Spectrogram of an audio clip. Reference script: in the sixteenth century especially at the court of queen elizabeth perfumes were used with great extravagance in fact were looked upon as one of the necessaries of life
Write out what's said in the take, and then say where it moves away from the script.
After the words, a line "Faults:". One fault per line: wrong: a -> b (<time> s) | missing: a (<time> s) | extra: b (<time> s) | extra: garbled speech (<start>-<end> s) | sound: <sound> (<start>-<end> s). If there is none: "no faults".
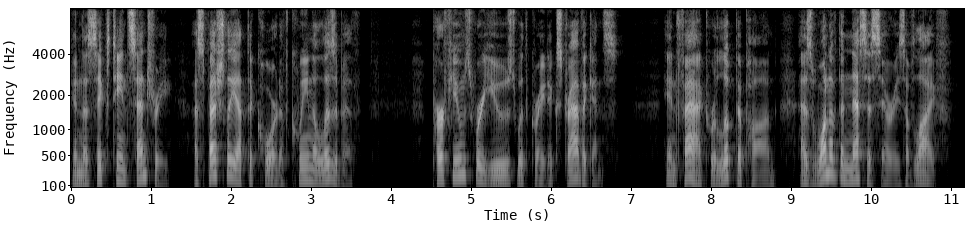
in the sixteenth century especially at the court of queen elizabeth perfumes were used with great extravagance in fact were looked upon as one of the necessaries of life
Faults:
no faults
